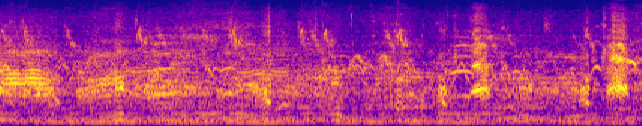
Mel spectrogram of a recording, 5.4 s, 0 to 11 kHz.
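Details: Many Canada goose families and their goslings assembled at a park lake in late May 2014. A busy mix of chirping, zigzagging calls runs throughout, with a few sharper honk-like notes rising near the end.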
